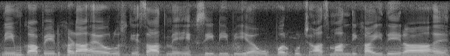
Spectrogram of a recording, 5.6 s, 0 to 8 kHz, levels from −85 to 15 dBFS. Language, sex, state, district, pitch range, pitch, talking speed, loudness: Hindi, male, Haryana, Charkhi Dadri, 180-195 Hz, 185 Hz, 215 wpm, -17 LUFS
